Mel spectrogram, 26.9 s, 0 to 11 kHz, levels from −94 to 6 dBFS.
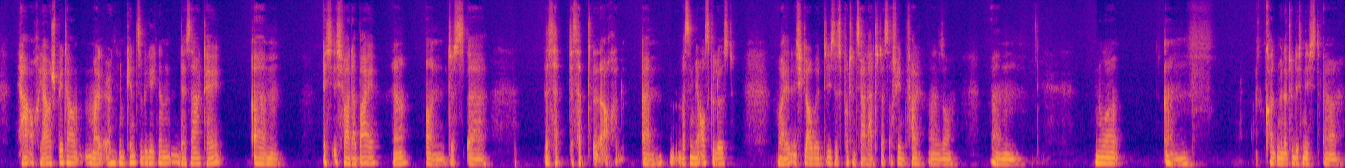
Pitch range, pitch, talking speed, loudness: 95-110 Hz, 100 Hz, 110 wpm, -21 LUFS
